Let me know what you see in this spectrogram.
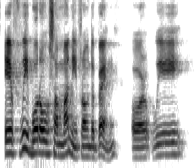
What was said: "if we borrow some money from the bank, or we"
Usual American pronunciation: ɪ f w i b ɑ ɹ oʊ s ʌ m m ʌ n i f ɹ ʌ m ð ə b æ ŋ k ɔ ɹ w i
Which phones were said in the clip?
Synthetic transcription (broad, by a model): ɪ f w i b ɑ ɹ oʊ s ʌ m m ʌ n i f ɹ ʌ m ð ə b æ ŋ k ɔ ɹ w i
